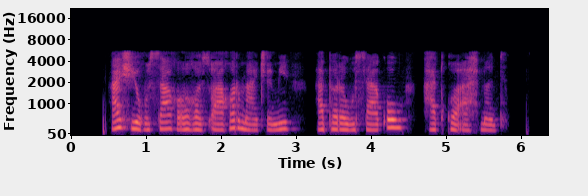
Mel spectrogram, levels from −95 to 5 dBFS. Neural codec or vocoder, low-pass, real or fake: none; 5.4 kHz; real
